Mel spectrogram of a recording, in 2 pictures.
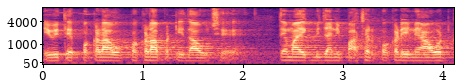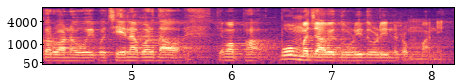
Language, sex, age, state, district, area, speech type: Gujarati, male, 30-45, Gujarat, Surat, rural, spontaneous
